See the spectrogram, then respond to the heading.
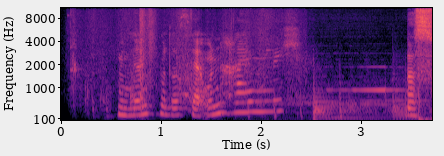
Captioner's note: speaks in German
